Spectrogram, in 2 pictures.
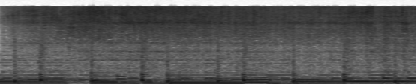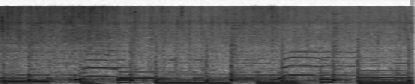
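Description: Potato batter sizzling in hot oil in a non-stick frying pan, starting sharply as the ladleful goes in and going on steadily while it is spread out with the back of a steel ladle.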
